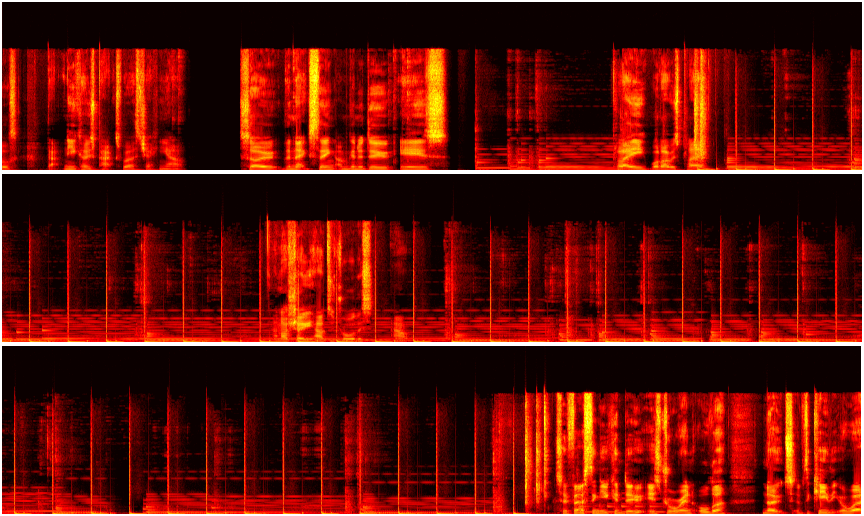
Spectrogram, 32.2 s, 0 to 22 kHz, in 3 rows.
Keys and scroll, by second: 8.6 space, 28.0 space.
